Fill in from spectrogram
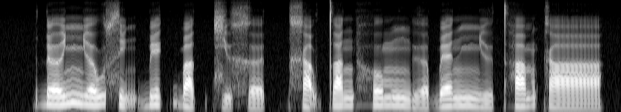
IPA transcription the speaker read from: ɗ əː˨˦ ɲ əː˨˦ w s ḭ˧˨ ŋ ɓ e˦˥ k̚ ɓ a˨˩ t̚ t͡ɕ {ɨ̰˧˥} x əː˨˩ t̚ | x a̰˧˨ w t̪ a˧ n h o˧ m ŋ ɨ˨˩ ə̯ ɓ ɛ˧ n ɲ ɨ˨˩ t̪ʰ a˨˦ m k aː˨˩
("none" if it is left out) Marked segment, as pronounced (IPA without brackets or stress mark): ɨ˧˩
